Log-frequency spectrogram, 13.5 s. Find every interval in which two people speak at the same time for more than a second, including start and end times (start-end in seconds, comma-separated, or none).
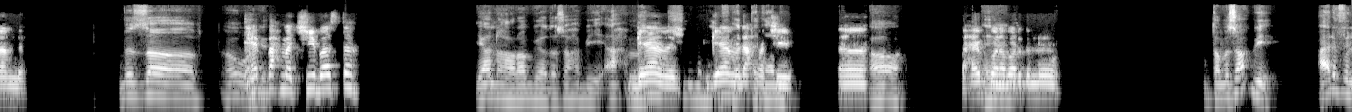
6.3-7.9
